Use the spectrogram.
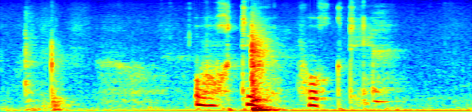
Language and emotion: Russian, neutral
